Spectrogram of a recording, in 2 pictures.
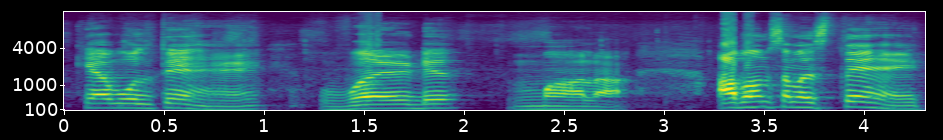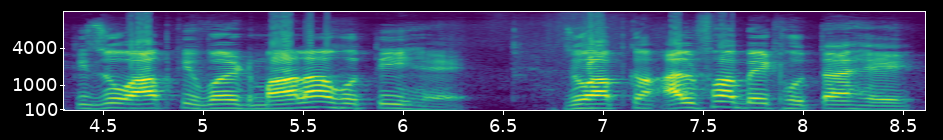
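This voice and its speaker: Man drilling students with repeated questions. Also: a little high. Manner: asks himself questions and repeats the answers; addresses viewers as friends. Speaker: teacher. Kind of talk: exam-prep lecture.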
